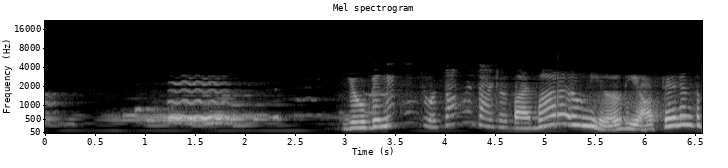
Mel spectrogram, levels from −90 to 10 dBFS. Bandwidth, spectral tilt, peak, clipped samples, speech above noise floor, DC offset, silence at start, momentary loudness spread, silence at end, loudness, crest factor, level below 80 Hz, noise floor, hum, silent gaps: 4.4 kHz; -6 dB/octave; -10 dBFS; under 0.1%; 32 dB; under 0.1%; 0 s; 18 LU; 0 s; -26 LUFS; 16 dB; -90 dBFS; -56 dBFS; none; none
